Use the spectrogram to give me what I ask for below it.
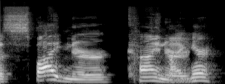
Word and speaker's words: Spigner-Kennard: And I love the way you're pronouncing that right now, because it's actually Spigner-Kennard.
